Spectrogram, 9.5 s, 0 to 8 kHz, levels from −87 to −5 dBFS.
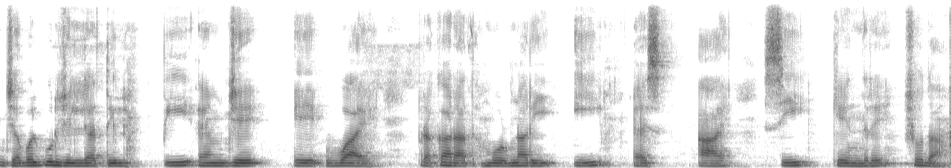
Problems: background sounds at intervals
